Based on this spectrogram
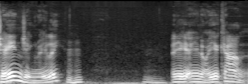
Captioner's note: mm-Hm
